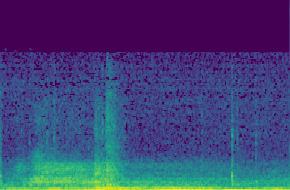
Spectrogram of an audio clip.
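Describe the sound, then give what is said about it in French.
Car engines driven by local youths rev and accelerate along a street they use as an improvised karting track, their pitch rising and falling in steady surges, loud and continuous with no voices over them. “Parce que les chebabs, les jeunes du coin, transforment ma rue en piste de karting improvisée.”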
